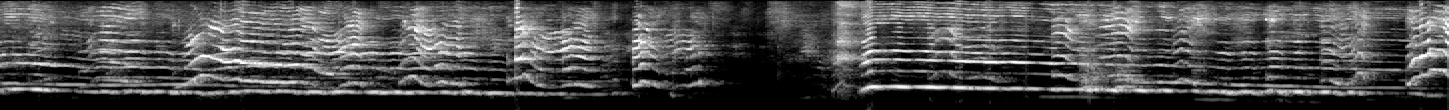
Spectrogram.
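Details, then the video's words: Indoor pet dog Ona howling alongside a human: rapid wavering, bending cries over a held, slowly sinking tone, a short lull around six seconds, then a strong renewed howl with quivering overlapping voices. "My cute dog crying with me."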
